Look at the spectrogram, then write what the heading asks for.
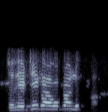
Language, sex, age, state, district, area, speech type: Urdu, male, 30-45, Uttar Pradesh, Gautam Buddha Nagar, urban, conversation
